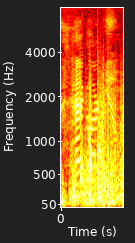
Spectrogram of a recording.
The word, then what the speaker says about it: Ħaġar Qim: I'm going to Ħaġar Qim. They don't pronounce the Q, but it's 100 meters.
